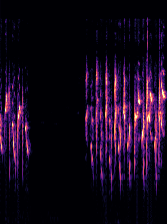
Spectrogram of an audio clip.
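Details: Emotional fighting call of a yellow-vented bulbul (cuk emosi ngalas tarung), intended to provoke a quick reply; a short bubbly burst, a pause, then a longer dense chattering run of rapid notes.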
